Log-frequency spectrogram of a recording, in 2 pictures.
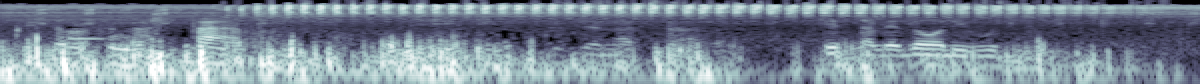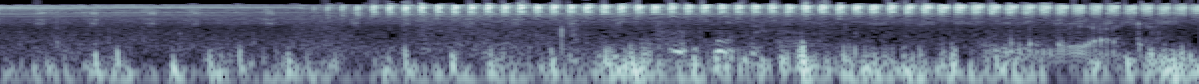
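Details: High, pulsing cicada buzz at about four beats per second, fading to a quiet pause midway before starting again at full strength, with occasional Italian talking in the background.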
